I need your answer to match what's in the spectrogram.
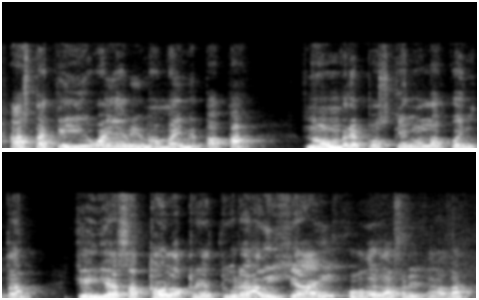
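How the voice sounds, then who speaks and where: A woman rants to camera in her vlog, accusing and bitter. Her voice sits high, and she stacks up hard rhetorical questions. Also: fairly even intonation, a little fast, fairly bright tone. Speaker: vlogger. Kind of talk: heated confrontational rant to camera.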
